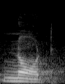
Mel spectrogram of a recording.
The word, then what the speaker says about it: knot: इसी तरह KNOT, इसको हम कहेंगे नॉट।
